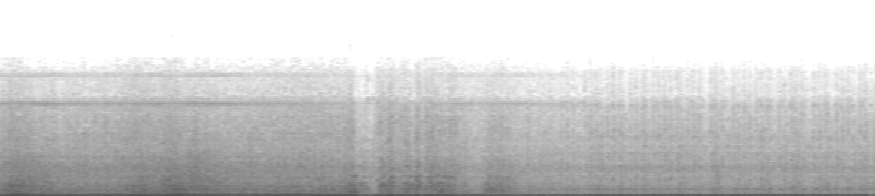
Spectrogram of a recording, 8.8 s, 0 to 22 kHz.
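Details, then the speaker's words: Weak cranking: a VW 21-window bus, cold-natured and hard to start in cold weather, has sat unused in the shop for about a month. On an almost 3-year-old NOCO GB40 lithium jump pack, the starter turns sluggishly and unevenly, then the engine catches and settles to a steady low rumble. "It was cranking a little weak. I'll admit that's not cranking over quite as strong as you'd want it to, but it got the job done."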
